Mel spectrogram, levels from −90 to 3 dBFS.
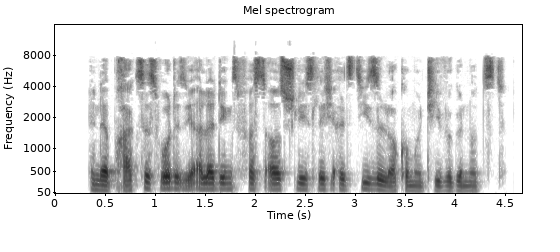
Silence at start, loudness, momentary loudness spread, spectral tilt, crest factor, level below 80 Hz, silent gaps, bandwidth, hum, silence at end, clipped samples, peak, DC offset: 0.35 s; -21 LUFS; 9 LU; -2.5 dB/octave; 18 dB; -60 dBFS; none; 8.2 kHz; none; 0.2 s; under 0.1%; -4 dBFS; under 0.1%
